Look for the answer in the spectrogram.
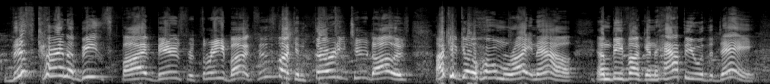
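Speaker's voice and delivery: loud, laughing boast; laughing brag. Retold or imitated. Telling friends the deal beats beers, laughing loud. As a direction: crow about it through laughter.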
